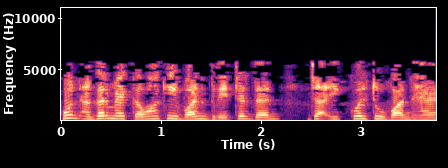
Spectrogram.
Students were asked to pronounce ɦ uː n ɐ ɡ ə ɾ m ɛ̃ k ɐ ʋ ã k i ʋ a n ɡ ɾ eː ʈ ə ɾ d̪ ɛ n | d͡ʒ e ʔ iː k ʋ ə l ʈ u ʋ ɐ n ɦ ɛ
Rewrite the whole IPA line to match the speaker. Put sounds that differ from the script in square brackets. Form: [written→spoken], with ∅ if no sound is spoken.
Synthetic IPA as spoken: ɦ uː n ɐ ɡ ə ɾ m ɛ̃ k ɐ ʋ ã k i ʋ [a→ɐ] n ɡ ɾ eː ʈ ə ɾ d̪ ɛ n | d͡ʒ [e→a] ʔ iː k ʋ ə l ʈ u ʋ ɐ n ɦ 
